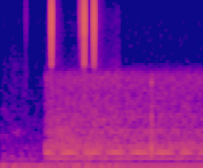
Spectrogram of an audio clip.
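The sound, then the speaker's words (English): Three sharp mechanical clicks as a tape is loaded into a tape player and the play button is pressed, followed by a low steady hum of the tape running. “We put the tape in and hit play.”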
